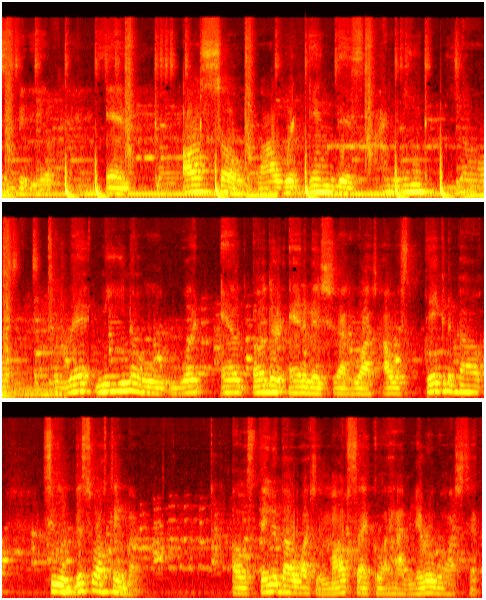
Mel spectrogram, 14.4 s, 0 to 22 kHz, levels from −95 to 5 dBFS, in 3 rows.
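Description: Nothing in this one trips up the ear, as there's no technical fault to point to anywhere along the way.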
